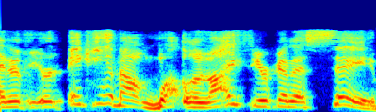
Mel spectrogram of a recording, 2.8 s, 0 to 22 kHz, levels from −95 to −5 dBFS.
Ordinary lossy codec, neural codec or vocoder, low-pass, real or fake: MP3, 48 kbps; codec, 16 kHz, 1 kbps, FunCodec, trained on LibriTTS, 50 frames a second; 7.2 kHz; fake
